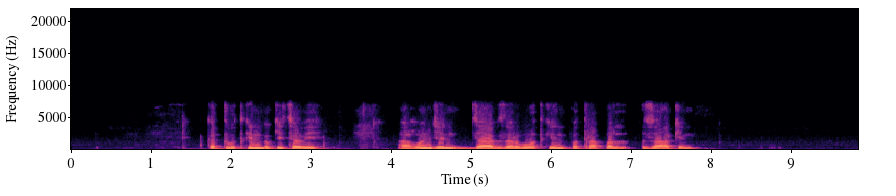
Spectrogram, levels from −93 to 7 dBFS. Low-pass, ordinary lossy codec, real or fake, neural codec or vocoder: 7.2 kHz; Opus, 24 kbps; real; none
